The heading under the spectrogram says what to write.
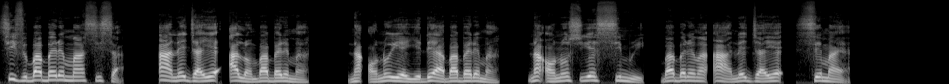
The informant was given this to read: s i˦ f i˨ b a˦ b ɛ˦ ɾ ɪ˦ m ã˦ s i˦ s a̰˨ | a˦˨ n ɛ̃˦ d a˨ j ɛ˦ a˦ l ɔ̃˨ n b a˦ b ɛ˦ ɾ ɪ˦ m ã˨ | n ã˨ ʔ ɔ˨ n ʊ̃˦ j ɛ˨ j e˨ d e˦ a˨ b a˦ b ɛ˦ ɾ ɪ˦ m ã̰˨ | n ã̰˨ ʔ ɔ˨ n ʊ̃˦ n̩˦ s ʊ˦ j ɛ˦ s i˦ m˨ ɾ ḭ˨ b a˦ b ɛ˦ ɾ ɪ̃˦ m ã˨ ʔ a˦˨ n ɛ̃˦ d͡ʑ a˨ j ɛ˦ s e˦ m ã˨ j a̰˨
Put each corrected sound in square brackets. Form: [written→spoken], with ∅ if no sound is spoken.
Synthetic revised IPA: s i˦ f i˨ b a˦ b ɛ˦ ɾ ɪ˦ m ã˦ s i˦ s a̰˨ | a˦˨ n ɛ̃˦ [d→d͡ʑ] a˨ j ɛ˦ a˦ l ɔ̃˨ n b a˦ b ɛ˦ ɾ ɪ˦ m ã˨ | n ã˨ ʔ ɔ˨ n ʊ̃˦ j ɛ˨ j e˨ d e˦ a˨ b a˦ b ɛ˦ ɾ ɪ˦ m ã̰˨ | n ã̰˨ ʔ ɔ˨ n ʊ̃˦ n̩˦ s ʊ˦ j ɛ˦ s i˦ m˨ ɾ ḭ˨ b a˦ b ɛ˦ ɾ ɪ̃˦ m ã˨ ʔ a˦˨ n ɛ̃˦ d͡ʑ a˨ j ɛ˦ s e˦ m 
